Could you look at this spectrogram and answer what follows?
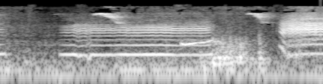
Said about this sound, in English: here's some otters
